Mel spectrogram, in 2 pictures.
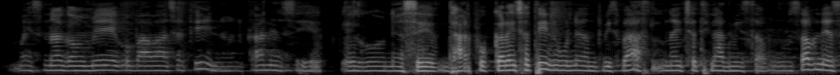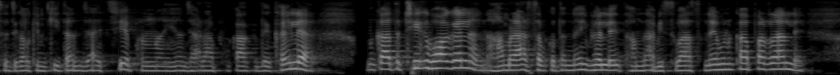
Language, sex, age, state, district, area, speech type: Maithili, female, 30-45, Bihar, Samastipur, rural, spontaneous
